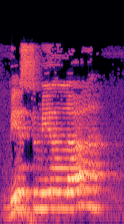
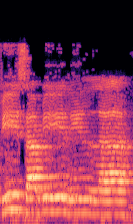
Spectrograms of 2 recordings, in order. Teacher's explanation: Dengan pembacaan la. Kenapa muraqqaqah? Karena kasrah sebelumnya.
